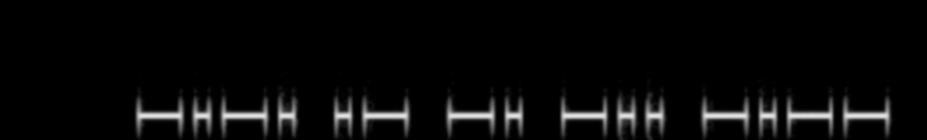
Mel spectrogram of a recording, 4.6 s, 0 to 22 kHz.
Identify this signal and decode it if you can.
Morse code, heard as a keyed tone, about 17 wpm, 700 Hz. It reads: CANDY
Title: Five Letter Words - 17wpm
